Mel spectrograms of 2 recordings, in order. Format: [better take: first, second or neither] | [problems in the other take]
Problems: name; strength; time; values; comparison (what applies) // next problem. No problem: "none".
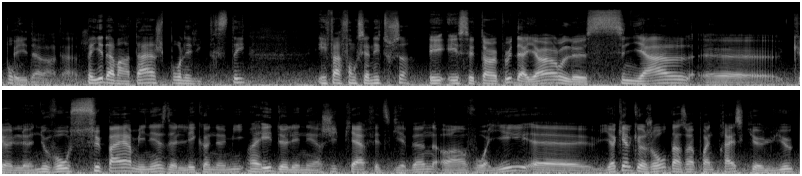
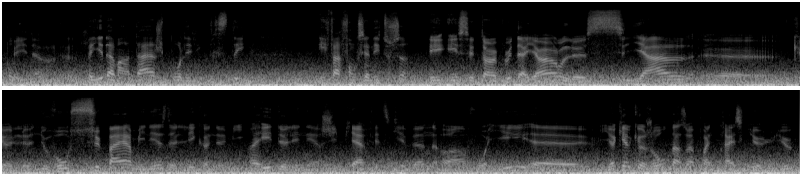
first | low rumble; loud; throughout; 2 dB below the speech; faint in the first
